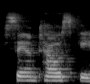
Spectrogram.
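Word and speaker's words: Santowski: And the way that I'm presenting is Santoski. And I will spell both. is spelled.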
